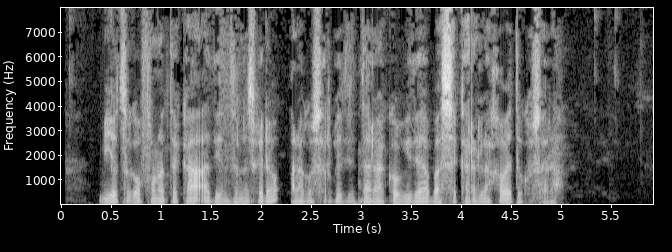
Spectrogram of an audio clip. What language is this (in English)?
Basque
